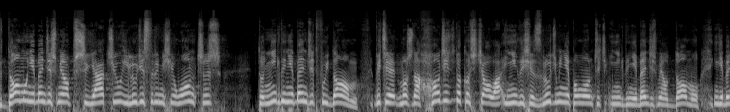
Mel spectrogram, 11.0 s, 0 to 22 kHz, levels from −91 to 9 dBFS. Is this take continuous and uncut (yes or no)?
yes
